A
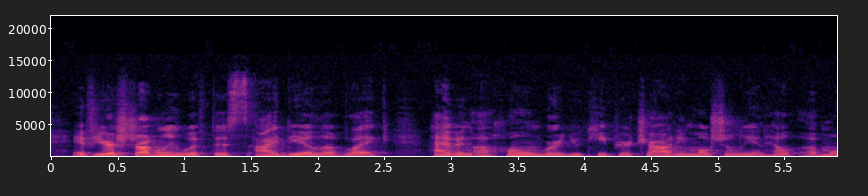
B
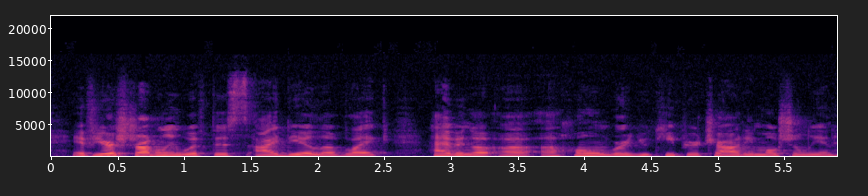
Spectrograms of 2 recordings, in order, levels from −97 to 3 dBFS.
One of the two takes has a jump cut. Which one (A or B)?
A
